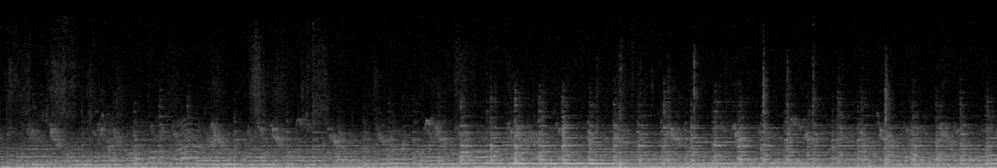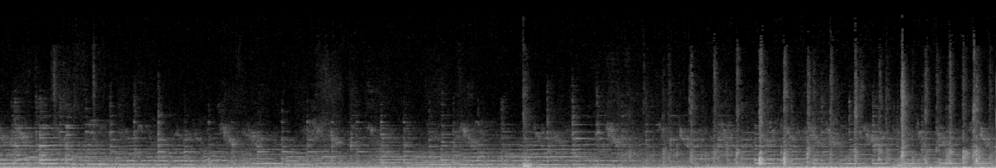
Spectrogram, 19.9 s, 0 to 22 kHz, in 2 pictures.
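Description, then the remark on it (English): A continuous outdoor din of clapping, cheering and clanging pots and pans, with sustained brassy bugle notes ringing over the noisy crowd, in Gibraltar at 8 o'clock at night as people celebrate key workers. “Every night at 8 o'clock, we clap and cheer, bang pots and pans together, and even blow trumpets and bugles to celebrate our key workers.”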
